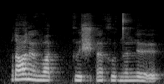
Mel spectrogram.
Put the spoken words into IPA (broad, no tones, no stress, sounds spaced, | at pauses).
ɾ ɑ ɾ œ̃ v ɑ kː ɯ ʃ ʔ œ̃ x u d̪ œ̃ n ø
